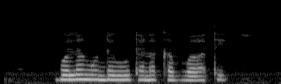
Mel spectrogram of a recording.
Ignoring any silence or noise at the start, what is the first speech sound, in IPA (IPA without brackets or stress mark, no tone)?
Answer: b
